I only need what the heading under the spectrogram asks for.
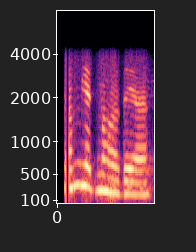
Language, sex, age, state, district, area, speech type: Sanskrit, female, 45-60, Rajasthan, Jaipur, rural, conversation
